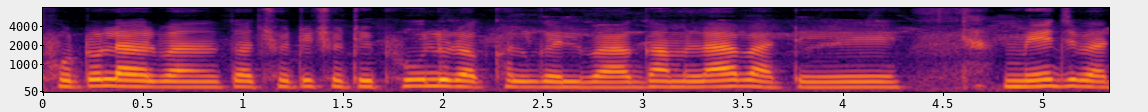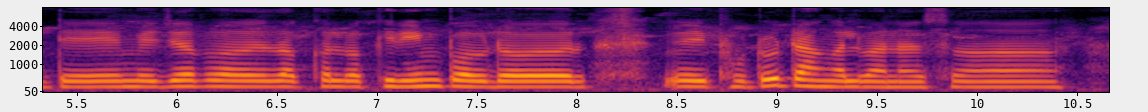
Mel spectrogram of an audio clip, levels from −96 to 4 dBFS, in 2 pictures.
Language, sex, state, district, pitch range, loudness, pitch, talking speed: Bhojpuri, female, Uttar Pradesh, Gorakhpur, 195-215 Hz, -23 LUFS, 205 Hz, 140 wpm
